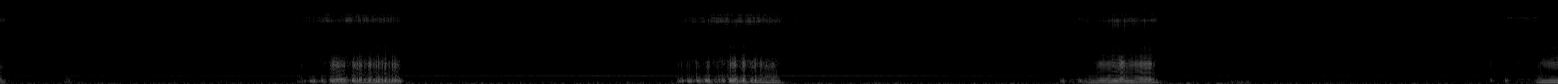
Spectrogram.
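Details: Sleeping dog with its tongue sticking out of its mouth, snoring very loudly: loud, rough snoring breaths about every four seconds, roughly 15 a minute, over a steady background hum; snoring.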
